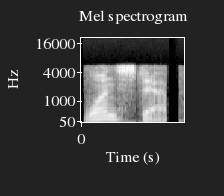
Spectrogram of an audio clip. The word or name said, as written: one-step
